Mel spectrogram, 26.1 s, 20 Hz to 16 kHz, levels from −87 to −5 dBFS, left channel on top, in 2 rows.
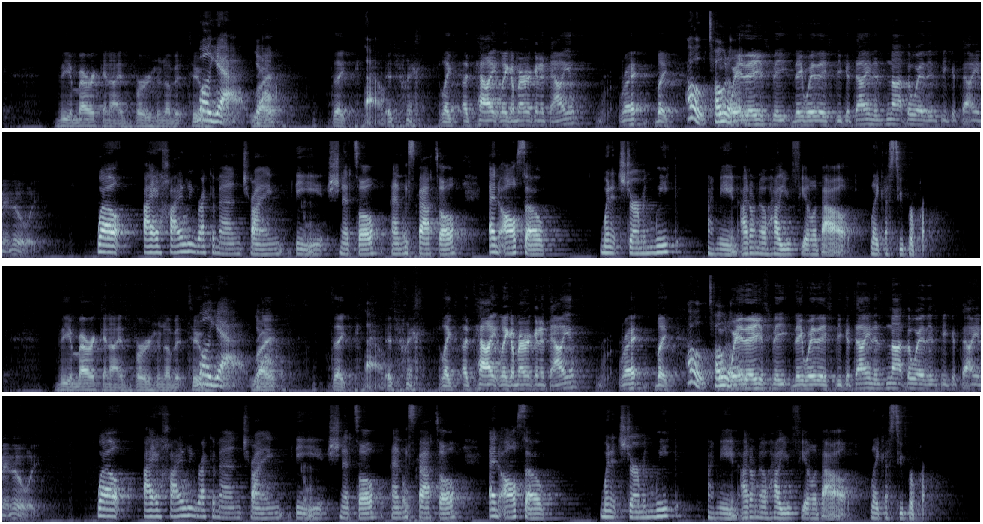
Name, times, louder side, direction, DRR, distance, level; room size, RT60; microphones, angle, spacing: voice 1, 0.7-2.7 3.3-3.7 4.4-4.8 5.1-9.1 9.5-13.5 17.0-17.2 18.4-18.5, right 3 dB, 30° right, 9 dB, 1.2 m, -32 dB
voice 2, 2.6-3.6 4.8-5.1 9.1-10.0 14.3-14.7 14.9-19.1 19.5-20.3 21.0-22.0 22.5-24.3 24.6-25.3, left 3 dB, 20° left, 11 dB, 0.7 m, -29 dB
22.5 x 15.0 x 8.9 m, 0.88 s
head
